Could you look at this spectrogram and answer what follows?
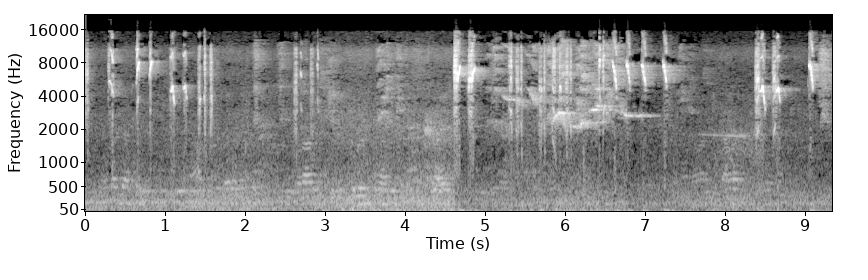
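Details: Konin song meant to provoke rival sunbirds: scattered sharp high chirps in short series, then a denser burst of twittering and slurred whistles, ending with a few clipped high notes.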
